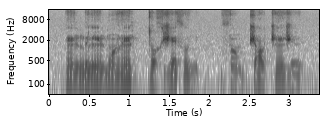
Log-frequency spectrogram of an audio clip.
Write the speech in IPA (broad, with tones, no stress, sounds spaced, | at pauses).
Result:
ẽ˧˩˧ ŋ ɨ˧˩˧ lʲ ẽ˧˩˧ b ɔ̃˧˩˧ ð ẽ˧˥ tː o˧˩˧ x ʒ e˧˥ θ o˩˧ ʎ | θ ɔ̃˩˧ b t͡ʃ ɔ˧˩˧ lˠ t͡ʃ ẽ˩˧ ʒ ɨ˩˧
